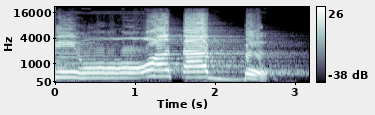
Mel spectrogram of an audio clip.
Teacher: جب ہم یہاں پر قلقلہ کریں گے تو با کی زبر کو ڈراپ کریں گے، با کو ساکن کریں گے اور با پر ہم قلقلہ کریں گے تو یہاں شدت سے قلقلہ ہوگا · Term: مشدد والا قلقلہ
